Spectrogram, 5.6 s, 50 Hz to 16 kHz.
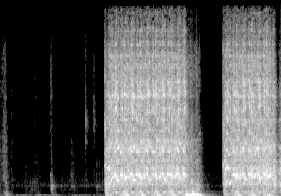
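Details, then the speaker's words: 2004 Yamaha WR450F after carburetor rebuild, float possibly slightly off (fuel leak suspected), cold start with a little choke; single cranks briefly catch with a raspy uneven bark, die, then fire again. "little bit of choke. Wants to start, I think. Sounds like it wants to go."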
